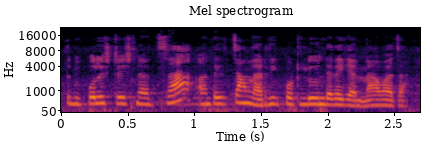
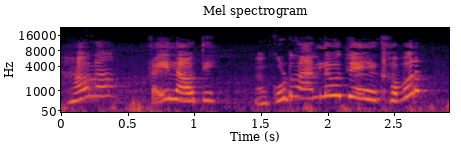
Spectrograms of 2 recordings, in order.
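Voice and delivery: much higher, disbelieving questions; incredulous; 9 semitones higher than usual. Acted. Neighbour doubting the gossip, high and incredulous.

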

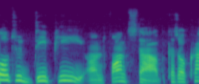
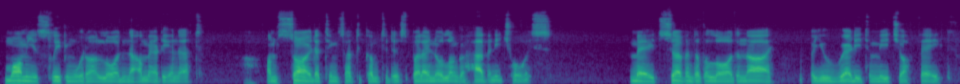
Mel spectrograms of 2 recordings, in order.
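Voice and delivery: deep villain voice; 9 semitones lower, 5 dB quieter, faster than usual. Acted. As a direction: speak as a cold deep villain. Villain character lines.

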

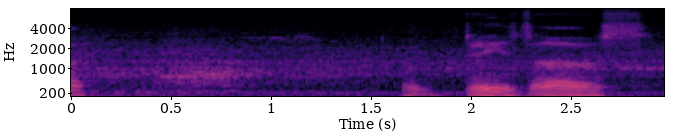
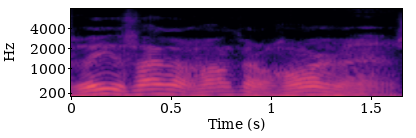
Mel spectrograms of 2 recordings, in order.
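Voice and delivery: ordinary talk, nothing marked

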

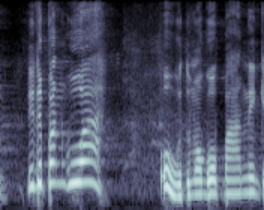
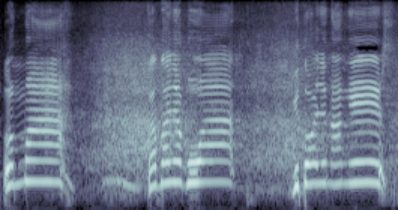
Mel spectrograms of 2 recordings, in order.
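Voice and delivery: jeering crowd; 6 semitones higher than usual. Retold or imitated. Waiting patients jeering back.

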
